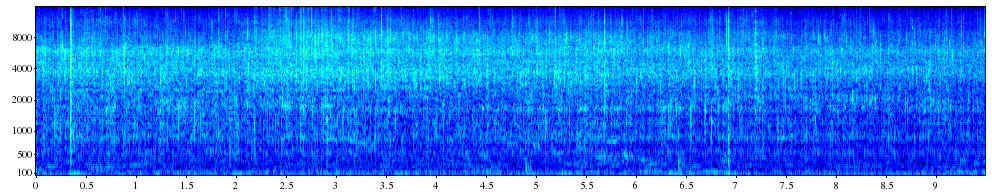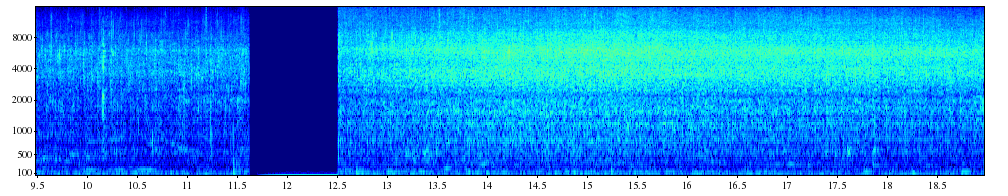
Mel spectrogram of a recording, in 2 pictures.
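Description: Chicken pieces sizzling steadily as they fry in hot oil in a metal pan, with a few light clicks of a metal ladle against the pan. The sizzle drops out briefly about twelve seconds in, then comes back louder.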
